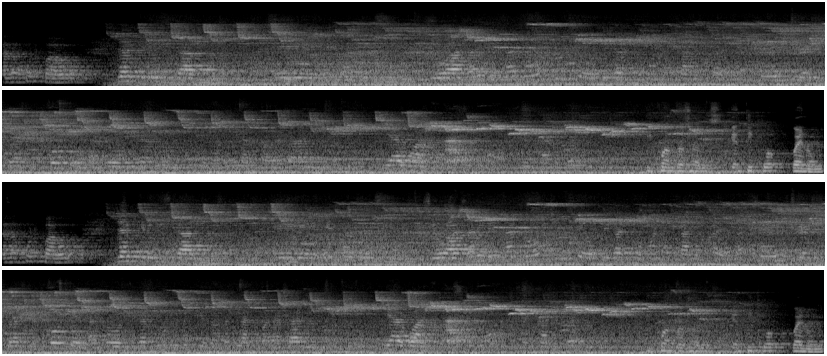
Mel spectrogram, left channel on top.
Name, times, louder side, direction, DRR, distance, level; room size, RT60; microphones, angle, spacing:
voice 1, 0.0-2.1 2.7-11.4 12.0-14.3 14.9-15.2 15.7-15.9, right 1 dB, 50° right, -2 dB, 2.6 m, -33 dB
sound 1, 1.0-15.9, equal, ahead, 3.1 m, -28 dB
voice 2, 14.7-16.4, left 3 dB, 55° left, 9 dB, 0.7 m, -30 dB
18.0 x 10.5 x 4.4 m, 1.4 s
head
